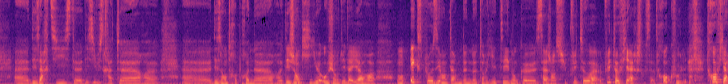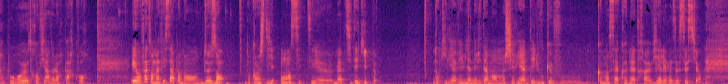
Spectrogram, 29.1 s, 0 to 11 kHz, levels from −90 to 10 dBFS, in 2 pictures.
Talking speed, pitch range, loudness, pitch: 165 wpm, 180-220 Hz, -21 LUFS, 195 Hz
